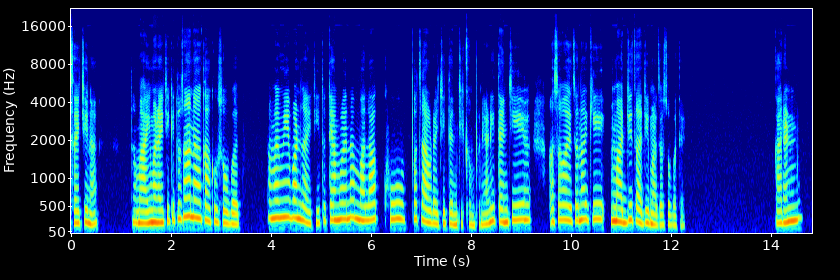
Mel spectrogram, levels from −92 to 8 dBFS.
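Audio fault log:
Nothing to log here, as this speech recording comes across without any technical faults worth flagging.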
